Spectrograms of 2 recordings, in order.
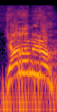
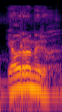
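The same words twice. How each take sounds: First: Loud, high-pitched demand; alarmed shout. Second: Said in the usual way. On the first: Acted. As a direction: shout it at your abductors. Captive shouts at his abductors. (గట్టిగా అరుస్తూ నిలదీయడం)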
